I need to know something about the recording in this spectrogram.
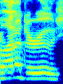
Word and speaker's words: Milano de Rouge: opening doors for you, you also intern with Milano de Rouge. Did I pronounce it right? De Rouge? Milano de Rouge, yes.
